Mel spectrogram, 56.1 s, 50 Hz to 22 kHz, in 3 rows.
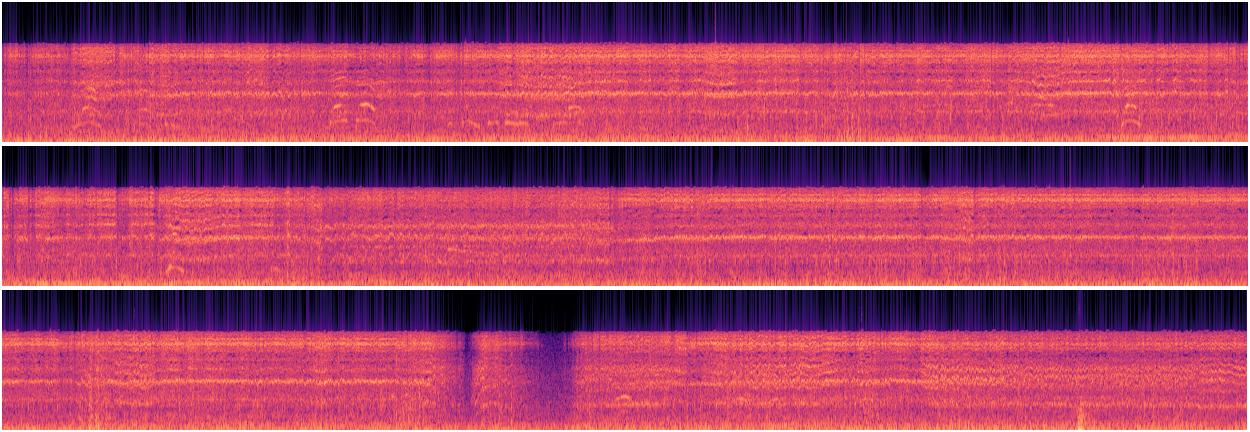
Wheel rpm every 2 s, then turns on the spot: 230, 220, 230, 230, 220, 230, 230, 230, 230, 230, 230, 220, 190, 200, 220, 240, 230, 230, 230, 220, 230, 210, 60, 190, 210, 210, 170, 160.
none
